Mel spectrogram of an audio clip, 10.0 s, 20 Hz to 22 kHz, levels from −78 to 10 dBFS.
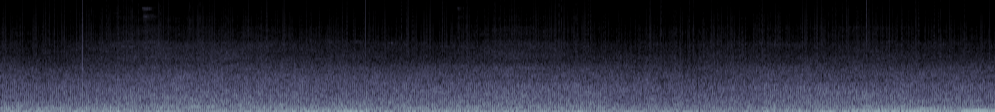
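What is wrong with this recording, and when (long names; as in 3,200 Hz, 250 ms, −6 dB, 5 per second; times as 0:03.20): mains buzz 50 Hz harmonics 21 −33 dBFS
surface crackle 150 per second −34 dBFS
0:00.82: click −14 dBFS
0:03.65: click −18 dBFS
0:06.04–0:07.64: clipping −28.5 dBFS
0:08.66: click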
